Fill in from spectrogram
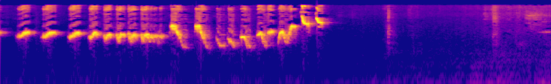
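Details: Courting male white-rumped shama calling to a female: a quick series of short upslurred whistles, then a tumbling burst of sharp varied notes ending high, followed by low rumbling background noise.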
